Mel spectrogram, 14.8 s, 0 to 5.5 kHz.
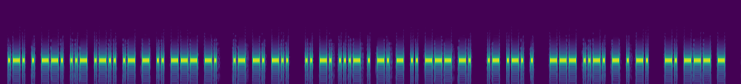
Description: Morse code, heard as a keyed tone, about 25 wpm, 600 Hz. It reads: REGULATION AND INVENTION ARE OFTEN NOT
